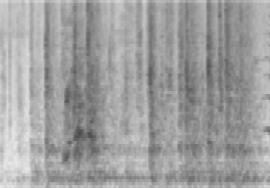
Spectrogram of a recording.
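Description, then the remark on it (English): A small dog whimpers with a few short, high yips in a dark forest, over a steady background of rustling and crunching movement as people walk. “if I fall over this dog one more time...”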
